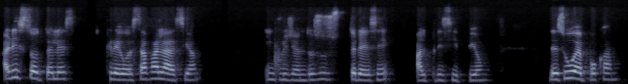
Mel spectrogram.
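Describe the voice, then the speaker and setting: A woman's voice: a little high, steady tone, unhurried, dark tone. A woman reading a class presentation aloud, with small slips and self-corrections as she goes.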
